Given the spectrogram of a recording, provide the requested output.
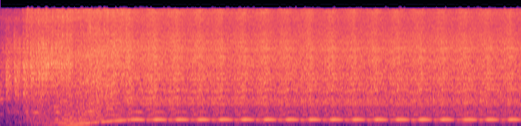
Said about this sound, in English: But let's go to see what happens after they started the car.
